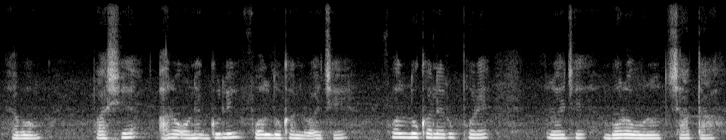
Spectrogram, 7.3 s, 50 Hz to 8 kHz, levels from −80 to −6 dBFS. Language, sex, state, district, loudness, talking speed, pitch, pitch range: Bengali, male, Tripura, West Tripura, -16 LUFS, 115 wpm, 195 Hz, 185-215 Hz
